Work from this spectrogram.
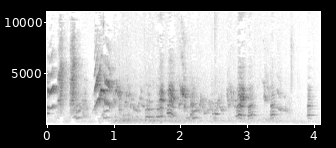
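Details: Kakariki parrot kept as a pet making odd, funny noises: dense rapid run of squeaks, chirps and nasal chattering notes, loudest early on, fading toward the end before a final short call.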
